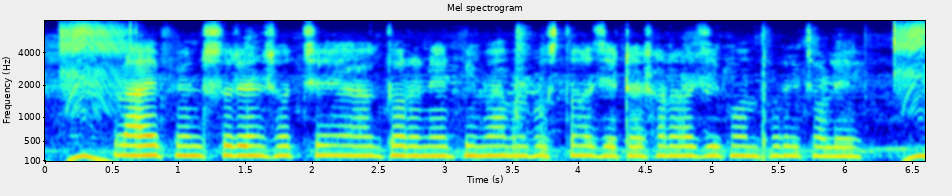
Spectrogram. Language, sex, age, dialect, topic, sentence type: Bengali, female, 41-45, Northern/Varendri, banking, statement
